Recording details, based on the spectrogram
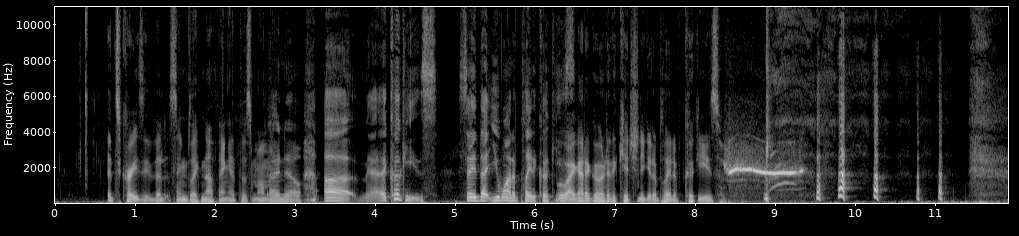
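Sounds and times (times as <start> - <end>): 
speech: 0.7 - 9.6
person whistling a steady high note: 8.4 - 9.5.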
